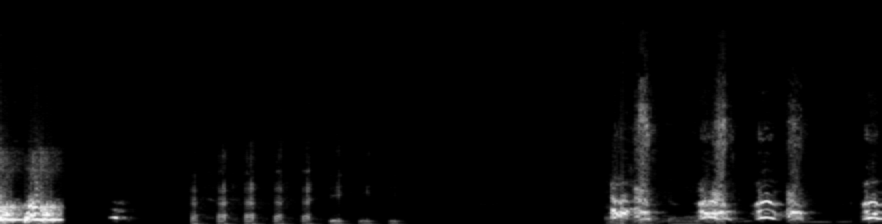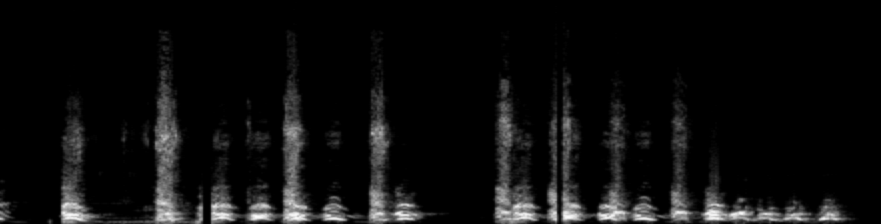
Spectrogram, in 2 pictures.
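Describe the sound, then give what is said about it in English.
Several dogs in the studio next door bark in rapid, overlapping bursts, loud and insistent, after a few short higher-pitched yips and whines at the start; the barking comes in quick clusters with brief pauses. “I have dog bites in the studio next door. Go away.”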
